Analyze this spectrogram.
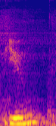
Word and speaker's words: Pugh: Last name is Pugh. I'll spell it out for y'all here.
